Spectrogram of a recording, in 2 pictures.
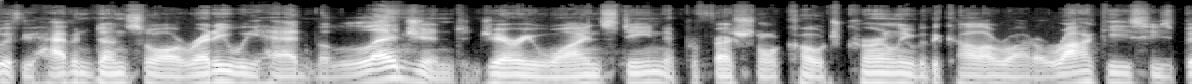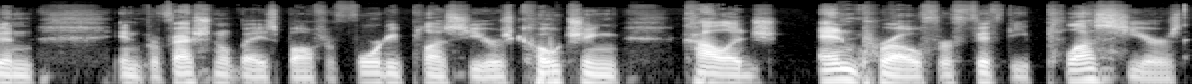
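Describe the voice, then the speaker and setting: A low-voiced man hosts a podcast in a chatty, upbeat way, often wandering off topic. His voice is recorded close and dry, with no room sound. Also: darkish tone, no room sound. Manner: upbeat, talkative, tangent-prone. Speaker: podcast host. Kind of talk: casual podcast chat.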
